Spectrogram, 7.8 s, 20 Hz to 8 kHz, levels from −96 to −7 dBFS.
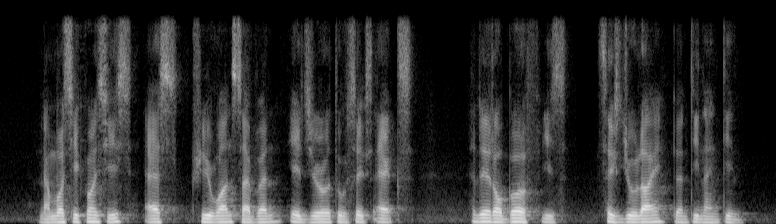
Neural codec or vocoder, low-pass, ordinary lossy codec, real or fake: codec, 16 kHz, 2 kbps, FunCodec, trained on Chinese and English, 25 frames a second; 7.2 kHz; none; fake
